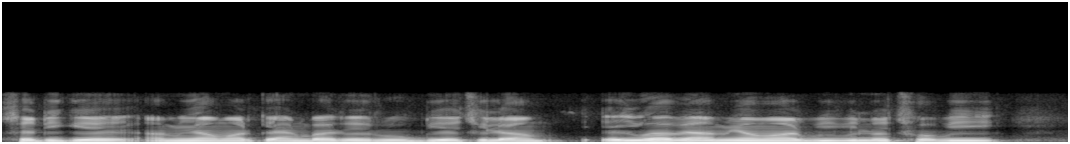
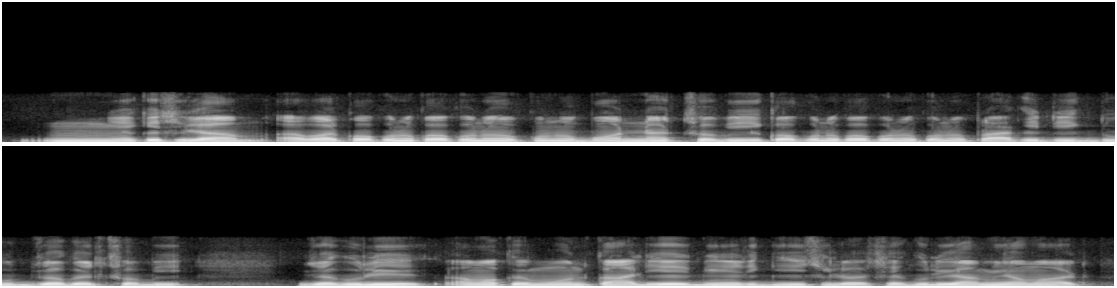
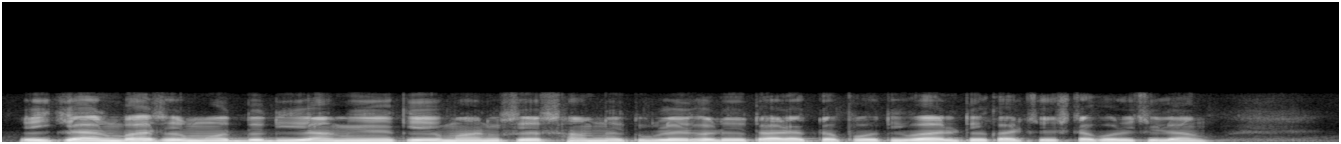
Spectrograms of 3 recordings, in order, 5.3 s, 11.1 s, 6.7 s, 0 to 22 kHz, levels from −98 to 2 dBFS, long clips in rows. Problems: none marked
